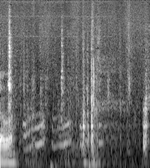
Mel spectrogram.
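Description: Domestic hens clucking softly, with a few short, wavering calls in the first second.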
